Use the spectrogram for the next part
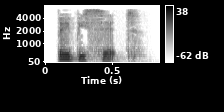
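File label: "babysit", British English; Life, leisure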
